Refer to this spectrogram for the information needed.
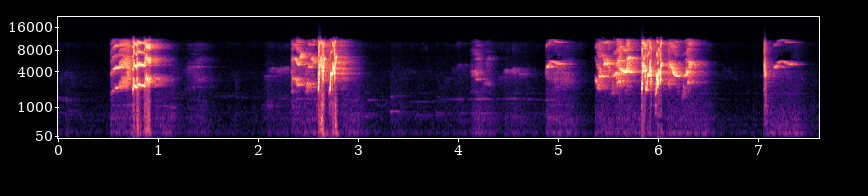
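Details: Lovebird calls used as a lure for quick response: harsh shrill chirps at irregular intervals, a longer squeaky multi-note burst near six seconds, and a few faint short notes between.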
